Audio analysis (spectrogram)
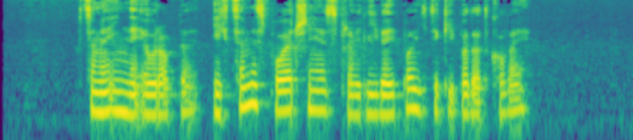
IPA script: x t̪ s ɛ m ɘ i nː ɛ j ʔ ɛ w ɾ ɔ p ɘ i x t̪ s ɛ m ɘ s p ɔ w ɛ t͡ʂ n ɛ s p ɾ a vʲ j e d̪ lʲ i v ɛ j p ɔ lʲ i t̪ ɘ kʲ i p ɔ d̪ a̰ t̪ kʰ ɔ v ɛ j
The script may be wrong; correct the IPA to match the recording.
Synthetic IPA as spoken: x t̪ s ɛ m ɘ i nː ɛ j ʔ ɛ w ɾ ɔ p ɘ i x t̪ s ɛ m ɘ s p ɔ w ɛ t͡ʂ ɲ ɛ s p ɾ a vʲ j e d̪ lʲ i v ɛ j p ɔ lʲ i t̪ ɘ kʲ i p ɔ d̪ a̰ t̪ kʰ ɔ v ɛ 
